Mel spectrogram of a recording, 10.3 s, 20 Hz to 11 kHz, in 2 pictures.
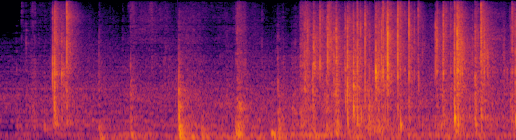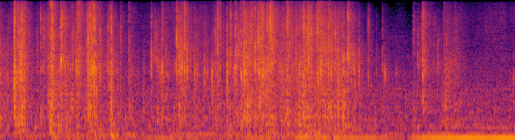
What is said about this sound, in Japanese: はい12月25日朝6時に仕事が終わり追いだきをしてお風呂に入り風呂上がり昨日ユニクロ閉店間際に買ってきた新品のヒートテック極暖かなの封を開けて袖を通しました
